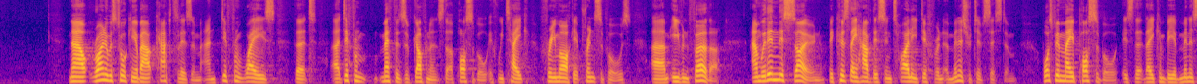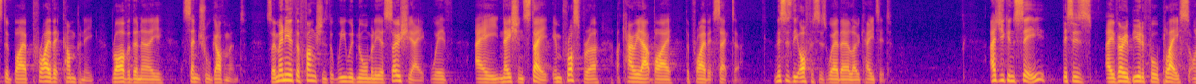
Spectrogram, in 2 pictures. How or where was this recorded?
live audience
